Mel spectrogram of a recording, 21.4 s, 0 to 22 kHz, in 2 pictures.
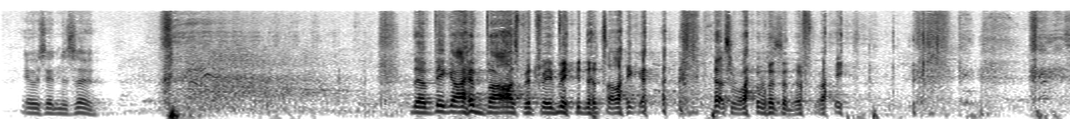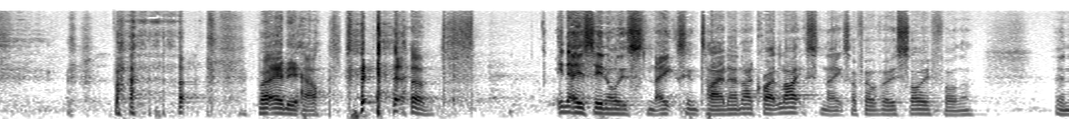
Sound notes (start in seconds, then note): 2.8 laughter; 11.6 laughing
